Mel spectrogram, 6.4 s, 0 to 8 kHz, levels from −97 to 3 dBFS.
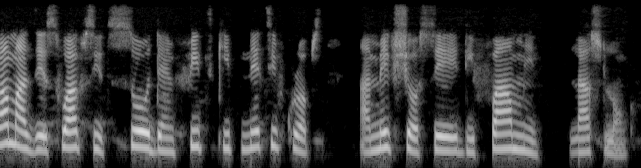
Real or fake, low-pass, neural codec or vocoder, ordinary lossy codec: real; 7.2 kHz; none; none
